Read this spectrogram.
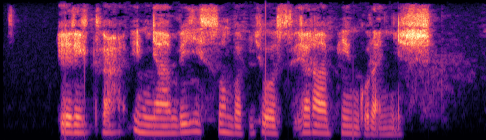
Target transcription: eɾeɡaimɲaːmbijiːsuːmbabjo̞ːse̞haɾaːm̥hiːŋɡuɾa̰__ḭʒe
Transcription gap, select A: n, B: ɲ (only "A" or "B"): B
